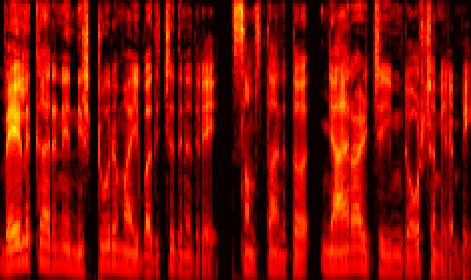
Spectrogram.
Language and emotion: Malayalam, neutral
